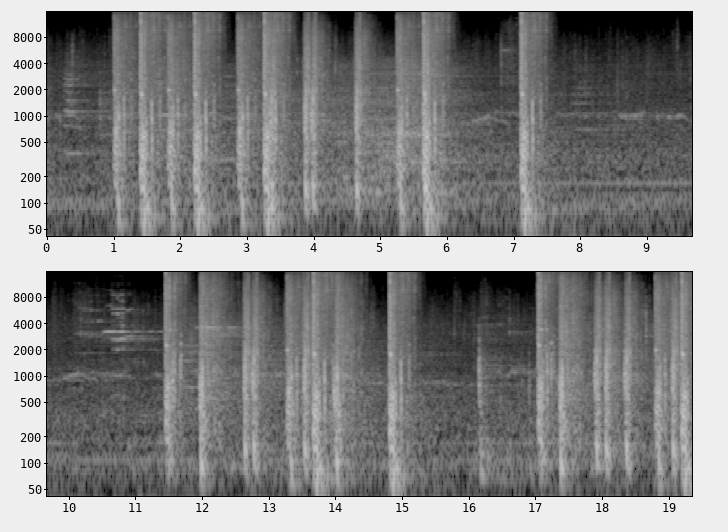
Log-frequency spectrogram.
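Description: Stone tiles slide and clunk into place with sharp knocks.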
